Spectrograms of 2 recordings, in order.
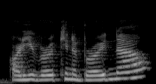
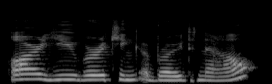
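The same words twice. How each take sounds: First: Said in the usual way. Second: "Are you working abroad now?" said very slowly, every word spaced out; slow model repeat. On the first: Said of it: "Külföldön dolgozol most?". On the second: Shown as a demonstration. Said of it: "itt a külföldön elé nem kell prepozíció".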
